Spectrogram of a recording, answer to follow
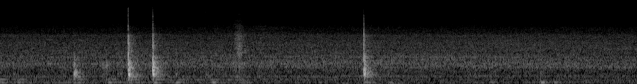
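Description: A screwdriver clicking and knocking against a screw set in the wooden rail of a cedar chest: about five sharp clicks in the first four seconds, the loudest a close pair about a second and a half in, over a faint steady hiss. The bit keeps slipping out of the screw head.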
